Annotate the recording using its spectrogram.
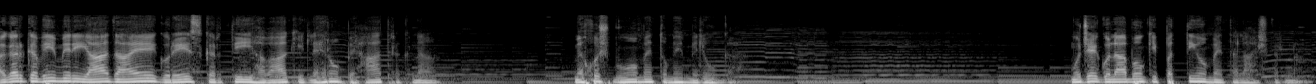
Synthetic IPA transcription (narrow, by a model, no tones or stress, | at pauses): ɐɡəɾkɐbʱimeːɾijaːd̪aːeɡʊɾeːskɐɾt̪iɦɐʋaːkilɛɦɾõpehaːt̪ʰɾɐkʰna | mɛ̃ːxʊʃbʱuõmẽt̪ʊmẽmɪlũːɡaː | mʊd͡ʒʱeɡʊlaːbõkipɐt̪ːijõmẽt̪ɐlaːʃkɐɾna̰ː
